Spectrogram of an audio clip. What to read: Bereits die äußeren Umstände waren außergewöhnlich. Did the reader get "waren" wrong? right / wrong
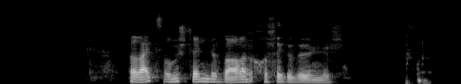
right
